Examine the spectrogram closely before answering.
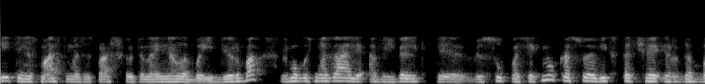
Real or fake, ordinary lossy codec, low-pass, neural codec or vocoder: fake; MP3, 24 kbps; 3.6 kHz; codec, 24 kHz, 6 kbps, HILCodec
